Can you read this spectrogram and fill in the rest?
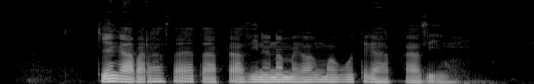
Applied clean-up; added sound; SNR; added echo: none; none; none; none.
